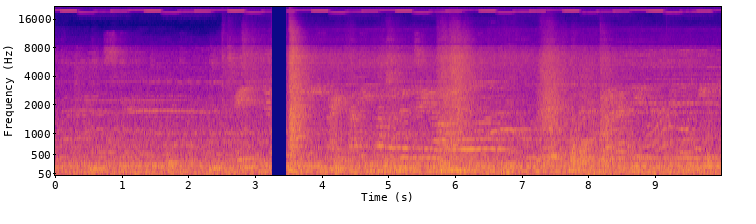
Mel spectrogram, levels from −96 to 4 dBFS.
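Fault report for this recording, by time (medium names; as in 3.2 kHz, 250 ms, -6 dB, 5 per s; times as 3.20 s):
3.25–3.47 s: dropout 224 ms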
